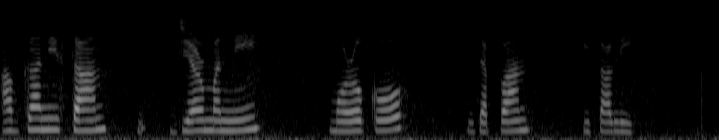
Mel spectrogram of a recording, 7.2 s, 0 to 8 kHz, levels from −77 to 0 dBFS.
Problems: none marked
